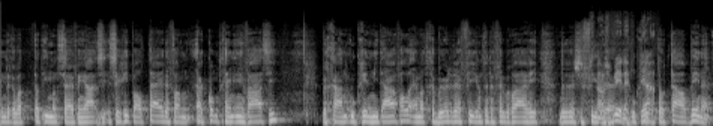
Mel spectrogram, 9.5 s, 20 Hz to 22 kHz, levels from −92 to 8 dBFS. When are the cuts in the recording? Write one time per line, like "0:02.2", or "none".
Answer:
0:01.3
